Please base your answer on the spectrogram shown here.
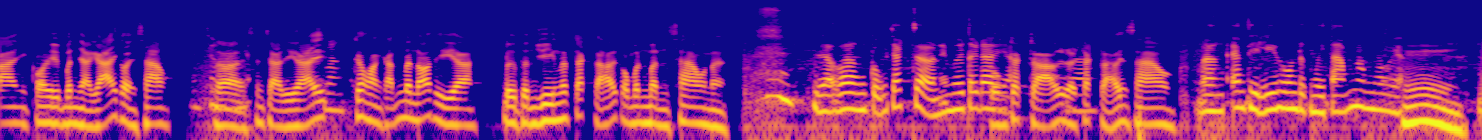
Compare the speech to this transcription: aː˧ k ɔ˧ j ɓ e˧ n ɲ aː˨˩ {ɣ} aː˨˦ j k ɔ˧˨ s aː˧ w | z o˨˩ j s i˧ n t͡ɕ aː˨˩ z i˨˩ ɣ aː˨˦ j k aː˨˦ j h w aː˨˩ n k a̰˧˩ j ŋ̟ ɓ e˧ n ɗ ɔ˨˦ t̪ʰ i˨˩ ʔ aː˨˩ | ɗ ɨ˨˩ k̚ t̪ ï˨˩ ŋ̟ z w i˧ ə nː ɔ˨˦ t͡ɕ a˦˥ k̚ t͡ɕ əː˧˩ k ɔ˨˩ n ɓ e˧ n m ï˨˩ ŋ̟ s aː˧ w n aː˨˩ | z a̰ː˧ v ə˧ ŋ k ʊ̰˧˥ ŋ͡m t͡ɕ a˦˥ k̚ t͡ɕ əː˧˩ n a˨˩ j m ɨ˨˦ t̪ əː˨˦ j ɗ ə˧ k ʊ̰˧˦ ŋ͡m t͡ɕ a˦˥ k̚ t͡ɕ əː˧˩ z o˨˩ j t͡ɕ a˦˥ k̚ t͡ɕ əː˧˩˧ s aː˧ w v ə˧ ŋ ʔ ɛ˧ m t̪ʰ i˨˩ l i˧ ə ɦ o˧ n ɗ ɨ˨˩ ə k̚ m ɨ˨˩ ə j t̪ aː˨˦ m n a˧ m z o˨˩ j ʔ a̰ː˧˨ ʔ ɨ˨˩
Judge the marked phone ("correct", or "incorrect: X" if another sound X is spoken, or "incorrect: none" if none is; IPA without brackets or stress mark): correct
